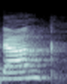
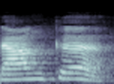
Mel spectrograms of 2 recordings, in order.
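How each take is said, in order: First: The word ends abruptly on the k sound. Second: The word ends with a vowel after k. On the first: The speaker calls it wrong. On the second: The speaker calls it right.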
